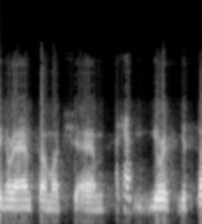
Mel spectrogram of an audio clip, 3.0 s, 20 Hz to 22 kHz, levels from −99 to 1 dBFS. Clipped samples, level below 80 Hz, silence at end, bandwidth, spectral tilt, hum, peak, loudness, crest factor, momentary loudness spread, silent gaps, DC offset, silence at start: under 0.1%; -58 dBFS; 0 s; 8 kHz; -6.5 dB/octave; none; -2 dBFS; -16 LUFS; 14 dB; 10 LU; none; under 0.1%; 0 s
